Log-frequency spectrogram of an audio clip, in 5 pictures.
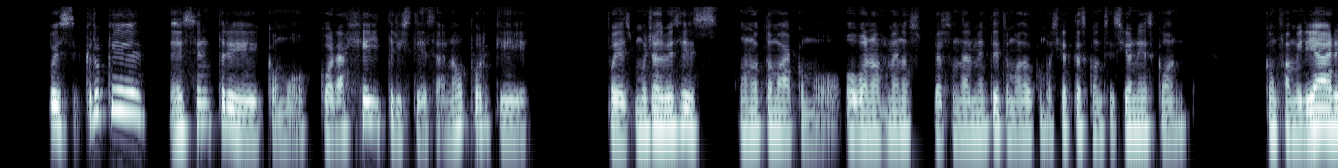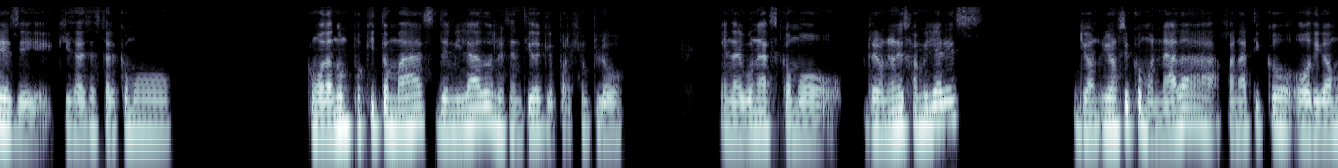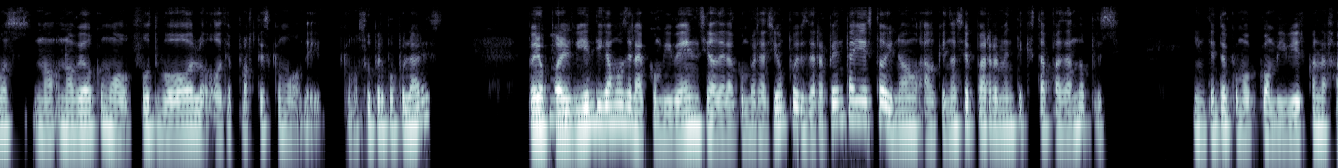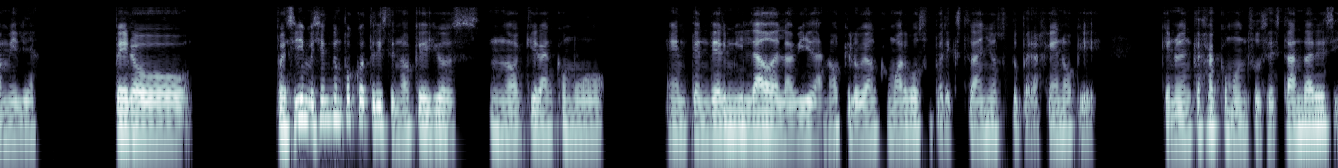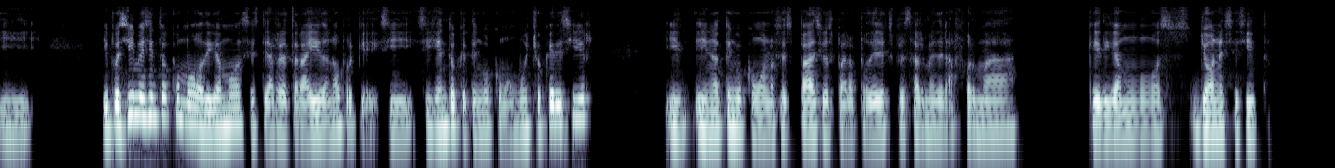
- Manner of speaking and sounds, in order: none
- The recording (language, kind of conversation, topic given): Spanish, advice, ¿Por qué ocultas tus aficiones por miedo al juicio de los demás?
